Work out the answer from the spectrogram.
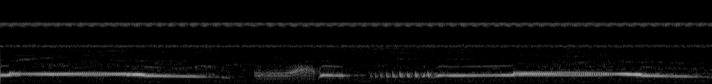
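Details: Fainter recording of a young puter pelung dove, calling by day and night: a long drawn coo falling at its end, a rough wavering phrase and pulsed stutter, then another sustained note sliding down, amid hiss.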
